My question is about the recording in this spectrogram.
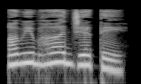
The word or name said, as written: ಅವಿಭಾಜ್ಯತೆ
